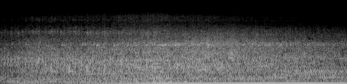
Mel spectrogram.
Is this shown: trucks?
yes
